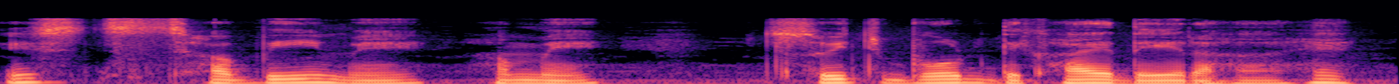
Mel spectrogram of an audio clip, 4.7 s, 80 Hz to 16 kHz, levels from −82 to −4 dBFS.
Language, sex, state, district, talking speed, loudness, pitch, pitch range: Hindi, male, Assam, Kamrup Metropolitan, 130 wpm, -19 LUFS, 105 Hz, 95-120 Hz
